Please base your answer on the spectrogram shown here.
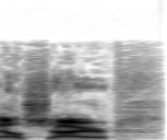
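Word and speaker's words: Al-Shaair: the the way the announcers say it is El Shyer uh so aiz eler Elshire yeah Elshire something along those lines the pronunciation guide was no help to me but the uh the actual announcers pronounce it Elshire so I I'm very very fine with Al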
